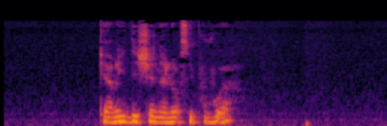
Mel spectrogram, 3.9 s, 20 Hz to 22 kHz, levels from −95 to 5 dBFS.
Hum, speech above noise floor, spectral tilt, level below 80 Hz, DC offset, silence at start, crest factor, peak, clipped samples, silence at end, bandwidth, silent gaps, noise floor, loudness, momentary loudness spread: none; 38 dB; -5.5 dB/octave; -56 dBFS; under 0.1%; 1 s; 18 dB; -10 dBFS; under 0.1%; 0.8 s; 11.5 kHz; none; -62 dBFS; -25 LUFS; 26 LU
